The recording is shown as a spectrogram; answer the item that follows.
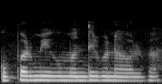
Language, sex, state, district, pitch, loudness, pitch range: Bhojpuri, female, Uttar Pradesh, Gorakhpur, 185 Hz, -16 LUFS, 185-190 Hz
